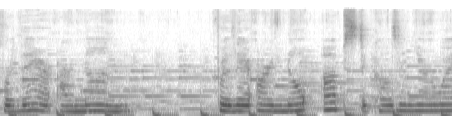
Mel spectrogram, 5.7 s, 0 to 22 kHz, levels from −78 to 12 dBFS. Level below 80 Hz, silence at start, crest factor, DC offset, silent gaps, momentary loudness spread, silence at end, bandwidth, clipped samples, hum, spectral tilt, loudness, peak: -38 dBFS; 0 s; 16 dB; under 0.1%; none; 12 LU; 0 s; 16 kHz; under 0.1%; none; -6 dB/octave; -27 LUFS; -12 dBFS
